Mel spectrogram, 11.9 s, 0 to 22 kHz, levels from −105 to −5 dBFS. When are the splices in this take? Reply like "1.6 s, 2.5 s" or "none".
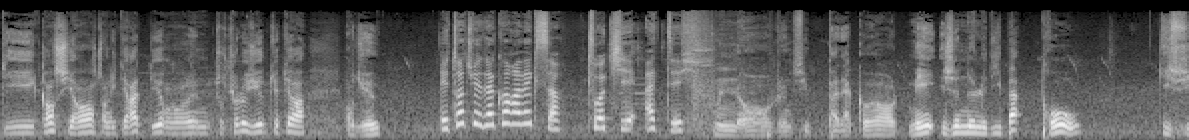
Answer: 3.4 s, 8.9 s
